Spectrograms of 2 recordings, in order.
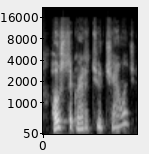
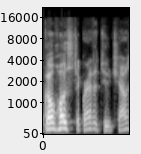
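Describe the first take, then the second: First: It is said as a question, rising. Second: It is said as a command, falling.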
